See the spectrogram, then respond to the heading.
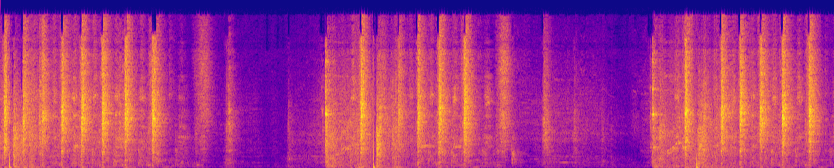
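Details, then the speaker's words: Toro Recycler mower after a new spark plug, on choke, first start: bursts into life in ragged spurts that die away then catch again; rough running on first start. "So she's a runner. It may have just been standing for a little while. Oh, I'm pleased with that. I am actually very pleased with that. It didn't sound right to begin with."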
